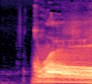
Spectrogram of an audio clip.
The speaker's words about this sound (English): Groan.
